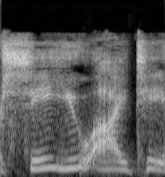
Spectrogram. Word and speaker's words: Cuit: That's a hell of a list of um Smiley Tattoo Cuit or C U I T. How do you say that, do you know? Say that spell it again.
